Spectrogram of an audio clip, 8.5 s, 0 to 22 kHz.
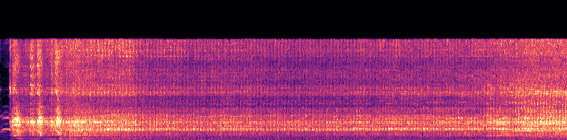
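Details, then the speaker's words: BS6 Honda CB Unicorn 160 motorcycle, just started, with its RPM meter not working. Engine catches quickly, then holds a fast, steady drone instead of dropping to a slow idle, revs reaching 3000–4000 rpm; the idle speed is too high. "और एक और जो चीज़ बता रहा हूँ कि वो है रिब्स, जो इसका होता है ना, काफ़ी ज़्यादा है। आई मीन 3000-4000 RPM तक पहुँच जाती है, देखो"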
